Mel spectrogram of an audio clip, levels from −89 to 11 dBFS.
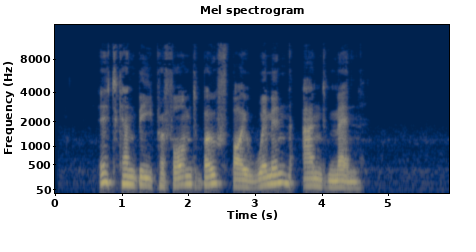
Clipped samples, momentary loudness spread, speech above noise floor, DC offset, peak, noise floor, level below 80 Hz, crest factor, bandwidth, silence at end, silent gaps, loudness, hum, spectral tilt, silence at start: under 0.1%; 5 LU; 44 dB; under 0.1%; -6 dBFS; -67 dBFS; -54 dBFS; 18 dB; 11.5 kHz; 1.35 s; none; -24 LUFS; none; -7 dB/octave; 0.65 s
